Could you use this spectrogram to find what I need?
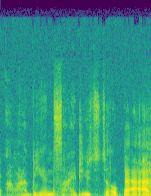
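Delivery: close, soft, hushed whisper, very quiet. Recounting what he kept whispering while making out, imitating a whisper. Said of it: "kept like whispering like".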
